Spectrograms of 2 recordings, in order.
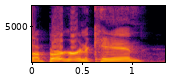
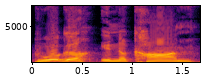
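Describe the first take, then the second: First: It is said in a plain American accent. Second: It is said in an imitated Russian accent.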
